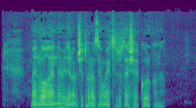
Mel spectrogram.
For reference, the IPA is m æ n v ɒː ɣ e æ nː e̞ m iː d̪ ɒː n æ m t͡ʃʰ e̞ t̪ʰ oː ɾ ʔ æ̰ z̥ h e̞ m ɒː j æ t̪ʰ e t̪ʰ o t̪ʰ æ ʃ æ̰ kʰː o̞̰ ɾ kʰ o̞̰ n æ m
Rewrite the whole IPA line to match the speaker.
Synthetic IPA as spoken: m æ n v ɒː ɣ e æ nː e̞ m iː d̪ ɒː n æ m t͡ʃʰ e̞ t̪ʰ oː ɾ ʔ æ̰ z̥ h e̞ m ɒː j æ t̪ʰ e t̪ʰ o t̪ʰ æ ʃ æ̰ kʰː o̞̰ ɾ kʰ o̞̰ n æ m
